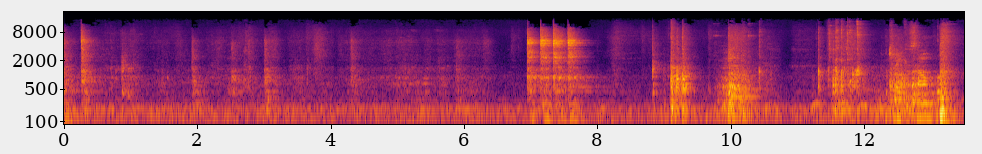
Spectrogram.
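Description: Home brew mash being stirred in a pot, with clattering and knocking of metal against the pot in irregular bursts, louder in the second half, and a voice talking intermittently.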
